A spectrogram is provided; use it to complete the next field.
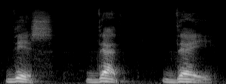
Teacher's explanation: th는 혀를 물고 드 발음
